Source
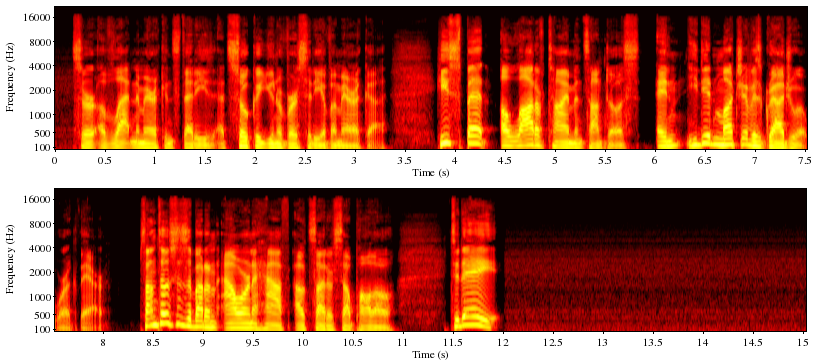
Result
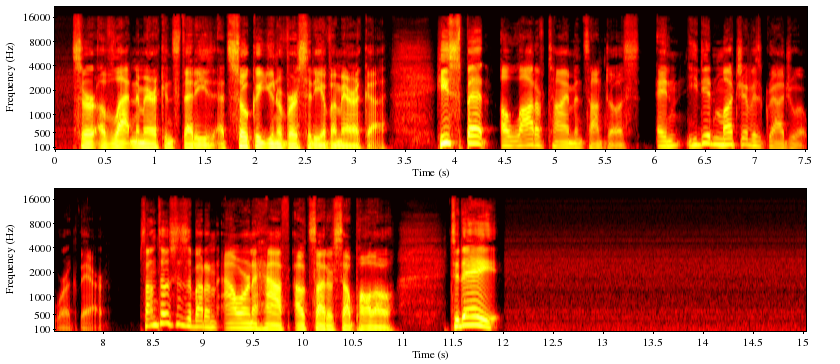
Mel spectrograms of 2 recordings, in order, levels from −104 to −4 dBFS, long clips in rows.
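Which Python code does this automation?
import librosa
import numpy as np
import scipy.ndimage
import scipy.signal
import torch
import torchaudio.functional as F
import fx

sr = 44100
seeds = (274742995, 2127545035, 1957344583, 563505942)

y = fx.gain(x, sr, db=fx.line((3.96, 8.5), (4.58, -2.0), (6.86, -2.0), (7.12, -12.5), (7.91, -2.5), (9.17, -2.5), (9.68, 7.0)))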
